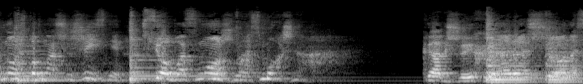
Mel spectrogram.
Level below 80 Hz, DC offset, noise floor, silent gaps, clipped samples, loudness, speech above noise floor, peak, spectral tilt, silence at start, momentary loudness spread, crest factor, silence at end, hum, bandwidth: -50 dBFS; under 0.1%; -58 dBFS; none; under 0.1%; -12 LUFS; 46 dB; 0 dBFS; -5 dB/octave; 0 s; 14 LU; 14 dB; 0 s; none; 14.5 kHz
